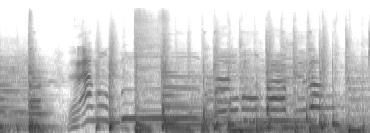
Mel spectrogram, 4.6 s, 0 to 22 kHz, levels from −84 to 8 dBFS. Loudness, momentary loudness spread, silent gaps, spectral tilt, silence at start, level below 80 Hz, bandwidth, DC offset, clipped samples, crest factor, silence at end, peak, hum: -23 LUFS; 5 LU; none; -7.5 dB/octave; 0 s; -36 dBFS; 15 kHz; under 0.1%; under 0.1%; 16 dB; 0 s; -6 dBFS; none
